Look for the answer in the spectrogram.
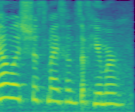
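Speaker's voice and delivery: high, breezy imitation of a friend; mock dismissive excuse. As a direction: brush it off like the friend did.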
